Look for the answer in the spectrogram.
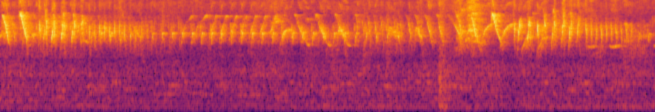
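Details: Caged Javan bushlark with a rich mimicry 'isian' filling, suited to bird-song contests, pouring out a dense run of high, rapid twittering notes, sweeping slurs near the end, barely a break, faint low background hum.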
